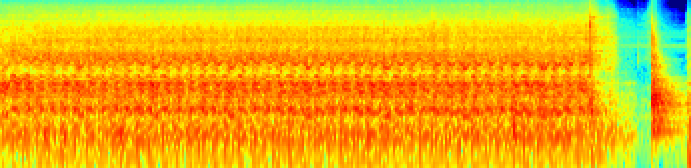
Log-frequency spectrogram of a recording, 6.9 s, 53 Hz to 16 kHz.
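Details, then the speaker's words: Old Dodge Power Wagon flathead on a 12-volt battery, heavily fuelled, cranks evenly for about six seconds without firing. The coil wire came out of the distributor cap; owner suspects no spark from a 6-volt coil burned out on 12 volts. "I'm wondering if maybe I didn't lose spark. The coil wire absolutely came out of the distributor cap."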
